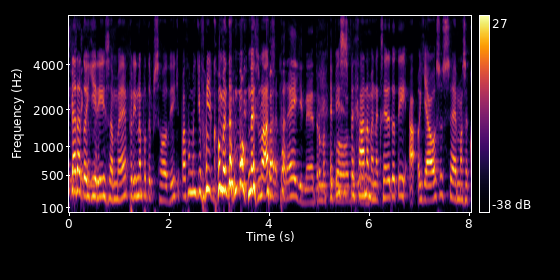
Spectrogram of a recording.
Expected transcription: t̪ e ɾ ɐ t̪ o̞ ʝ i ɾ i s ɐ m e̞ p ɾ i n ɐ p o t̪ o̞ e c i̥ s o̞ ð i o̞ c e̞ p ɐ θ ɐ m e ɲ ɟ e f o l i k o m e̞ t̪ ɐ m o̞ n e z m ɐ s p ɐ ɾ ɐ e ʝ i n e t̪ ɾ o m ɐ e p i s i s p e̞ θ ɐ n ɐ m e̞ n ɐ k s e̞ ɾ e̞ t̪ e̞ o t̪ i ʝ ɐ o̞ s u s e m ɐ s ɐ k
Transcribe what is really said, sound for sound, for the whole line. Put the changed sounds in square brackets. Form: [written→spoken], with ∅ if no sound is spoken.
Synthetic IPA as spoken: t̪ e ɾ ɐ t̪ o̞ ʝ i ɾ i s ɐ m e̞ p ɾ i n ɐ p o t̪ o̞ e [c→p] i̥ s o̞ ð i o̞ c e̞ p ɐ θ ɐ m e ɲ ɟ e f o l i k o m e̞ t̪ ɐ m o̞ n e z m ɐ s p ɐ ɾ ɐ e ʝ i n e t̪ ɾ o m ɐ e p i s i s p e̞ θ ɐ n ɐ m e̞ n ɐ k s e̞ ɾ e̞ t̪ e̞ o t̪ i ʝ ɐ o̞ s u s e m ɐ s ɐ k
